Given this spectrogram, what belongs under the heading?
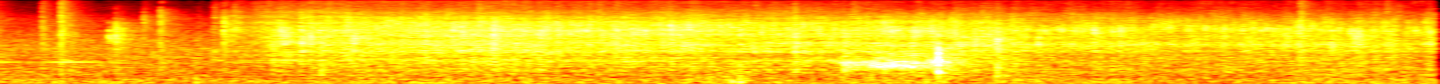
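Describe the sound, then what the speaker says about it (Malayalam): Mustard seeds and curry leaves splutter in hot oil in a pan for an egg thoran, a steady frying hiss with scattered crackles and pops after a few sharp clicks at the start. "അപ്പോൾ നമ്മുടെ കടുക് ഇങ്ങനെ പൊട്ടി വരുന്നുണ്ട്."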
